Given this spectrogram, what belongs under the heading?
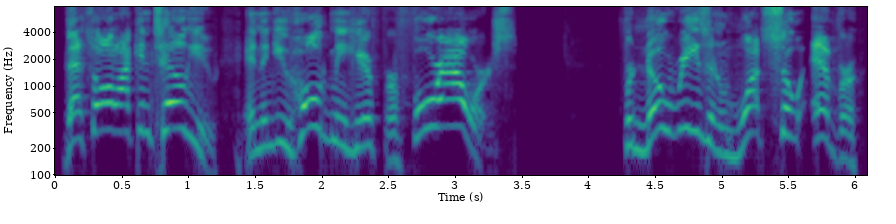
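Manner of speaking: exasperated rant back at the customs officer; retold blowup. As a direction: let the frustration boil over, pitch climbing. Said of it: "I lost my shit".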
